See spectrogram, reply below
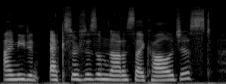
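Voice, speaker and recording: A woman hosting a livestream in casual chat, sarcastic and animated, reading out chat comments. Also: mid-range voice, fairly quick, clear, resonant tone, no room sound, studio quality. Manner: animated, sarcastic, reads chat aloud, swears and laughs. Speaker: livestream host.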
